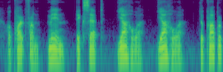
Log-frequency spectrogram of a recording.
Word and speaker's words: Yahowah: The root of the title chosen by the Almighty apart from men except Yahweh Yahwa. The proper pronunciation of the name of Aloa God as directed in his Torah teaching regarding his high existence and our shalom restoration.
